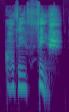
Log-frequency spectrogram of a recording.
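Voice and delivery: soft, high, hushed question; hushed, high-pitched wonder; breathed. A narrator's reading. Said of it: "breathed Ginny".

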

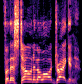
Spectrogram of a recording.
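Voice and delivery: very high-pitched battle cry; contained narrator's shout; shouted war cry. A narrator's reading. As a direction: take up the chant as another soldier, voice pitched high. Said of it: "a man shouted, and another".

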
